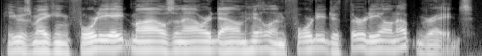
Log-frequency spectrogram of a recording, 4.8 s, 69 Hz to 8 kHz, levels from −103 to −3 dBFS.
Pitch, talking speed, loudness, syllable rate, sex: 115 Hz, 200 wpm, -16 LUFS, 4.9 syllables/s, male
